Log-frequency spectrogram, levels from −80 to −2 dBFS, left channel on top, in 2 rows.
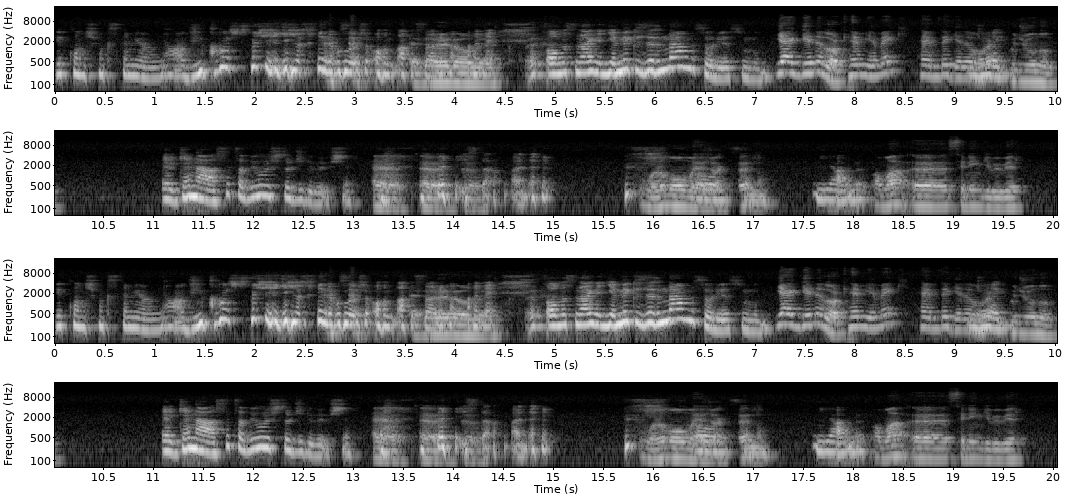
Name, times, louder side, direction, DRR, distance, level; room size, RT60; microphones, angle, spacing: voice 1, 0.0-3.9 4.2-7.2 9.1-9.6 11.1-13.0 13.3-13.5 13.8-14.8 15.7-16.1 16.4-17.1 17.6-18.1, right 2 dB, 20° right, 4 dB, 0.3 m, -23 dB
voice 2, 2.7-3.0 3.5-4.4 4.7-5.1 7.2-10.0 13.2-14.3 15.9-17.0 17.7-19.6, left 2 dB, ahead, 0 dB, 0.8 m, -29 dB
4.0 x 2.7 x 4.4 m, 0.33 s
head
